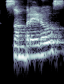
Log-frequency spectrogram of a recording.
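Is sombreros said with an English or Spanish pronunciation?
Spanish. The word is said with a Spanish pronunciation. The speaker calls it right.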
